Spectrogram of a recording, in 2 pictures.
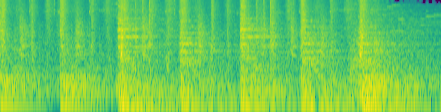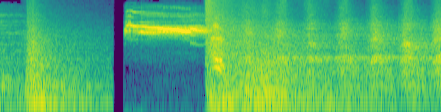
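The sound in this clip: A frightened owl gives a single harsh squawk, about a second long, near a witch's house in the forest. Loud orchestral music plays before and after it.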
